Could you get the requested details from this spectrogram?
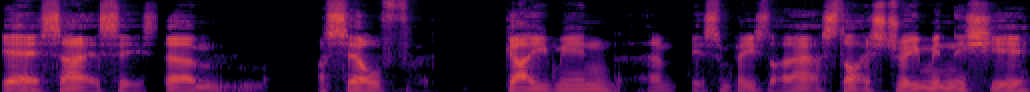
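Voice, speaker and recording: A man with an English accent at a moderate pace. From England. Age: 30s. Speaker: podcast host. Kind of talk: casual chat.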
